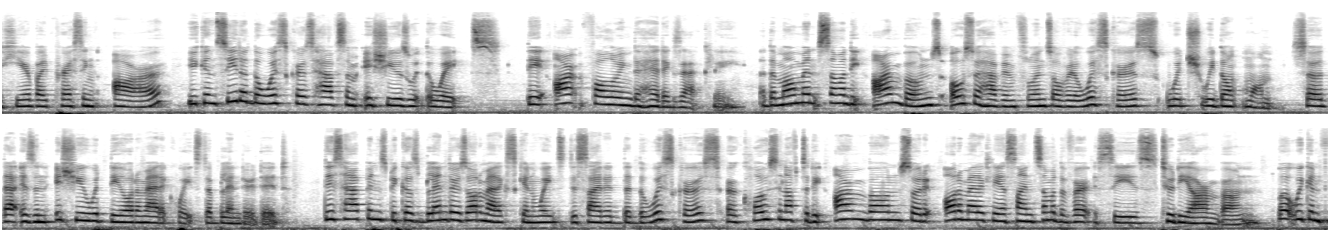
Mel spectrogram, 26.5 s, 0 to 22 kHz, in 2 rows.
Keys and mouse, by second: 0.7 r, 1.3 x, 2.2 z, 5.2 click, 5.8 middle click, 8.0 click, 10.6 r, 13.1 click, 14.1 ctrl+z, 14.5 ctrl+z, 16.3-17.2 shift+middle drag, 17.3 middle click.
